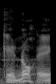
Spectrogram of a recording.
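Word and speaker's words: Knoche: El caso, por ejemplo, del drctor Canoche que se pronuncia queoje en alemán.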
